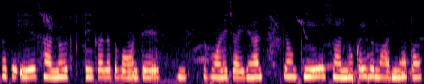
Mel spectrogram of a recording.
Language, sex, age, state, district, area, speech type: Punjabi, female, 30-45, Punjab, Hoshiarpur, rural, spontaneous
